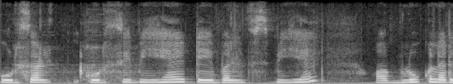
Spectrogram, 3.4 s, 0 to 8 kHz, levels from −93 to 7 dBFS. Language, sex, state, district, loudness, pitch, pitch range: Hindi, female, Haryana, Rohtak, -16 LUFS, 215 Hz, 205-225 Hz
